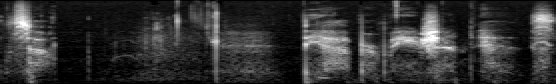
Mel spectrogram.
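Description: A soft-spoken woman's whisper at a fairly slow pace, dry with no echo, over light background noise. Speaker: ASMR creator. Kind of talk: soft-spoken ASMR affirmations. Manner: soft close-mic ASMR whisper. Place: home room. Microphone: studio mic.

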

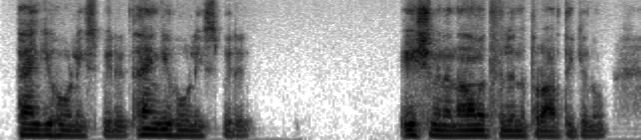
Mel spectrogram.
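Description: A man speaks in a fairly low pitch with a dark, mellow tone. His intonation stays monotone and flat. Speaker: preacher leading online prayer meeting. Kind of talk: sermon and prayer. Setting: Zoom video call. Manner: fervent, repetitive declarations.

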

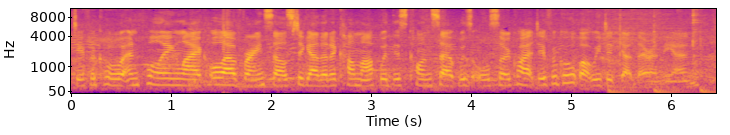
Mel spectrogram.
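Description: A woman talks at a fairly quick pace with hardly any pauses and fairly even intonation. Music plays clearly in the background. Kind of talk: interview answer. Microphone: lapel.

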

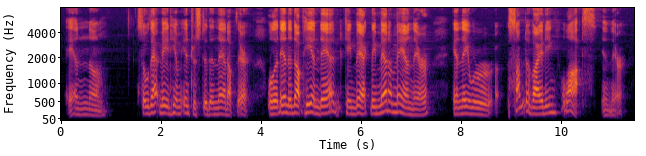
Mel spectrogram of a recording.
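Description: Talking fairly slowly with a Midwestern American accent, a woman has a dark, mellow tone and ordinary pitch variation. The background is quiet. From Ottawa County, Ohio; Ohio. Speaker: interviewee. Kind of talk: oral history interview answer. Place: home room. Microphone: lapel.

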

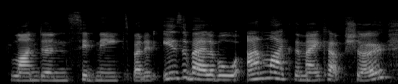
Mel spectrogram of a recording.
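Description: Her tone bright and sharp, a woman talks at a moderate pace with ordinary pitch variation. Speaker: beauty vlogger. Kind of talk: casual vlog chat. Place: home room. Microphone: camera far.

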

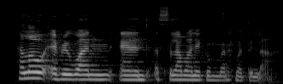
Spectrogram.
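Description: Talking at a fairly quick pace, a woman with a fairly high pitch shows ordinary pitch variation. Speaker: assistant professor of religion. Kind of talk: educational book discussion to camera. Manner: fast. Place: home room. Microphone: webcam.

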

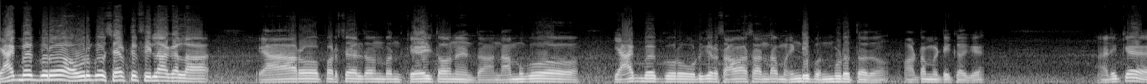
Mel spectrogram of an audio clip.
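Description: Lively intonation over noticeable background noise. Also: man, medium pitch for a man. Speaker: scooter reviewer, vlogger. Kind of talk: casual vlog review.

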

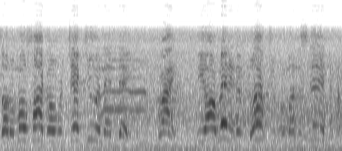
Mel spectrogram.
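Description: A loud man talks at an extremely high pitch with lively intonation at a moderate pace, with noticeable background noise. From US. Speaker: street preacher. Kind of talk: street preaching, fiery sermon-like rant with scripture quotes. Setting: outdoors, street with passersby. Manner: loud, confrontational, forceful; animated, insulting, call-and-response with fellow preachers. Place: street. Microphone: camera far.

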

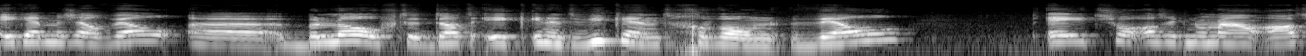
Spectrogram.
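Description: Very slowly, a woman talks, her pitch varying an ordinary amount. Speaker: vlogger. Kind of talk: casual vlog chat. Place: home room. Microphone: phone near.

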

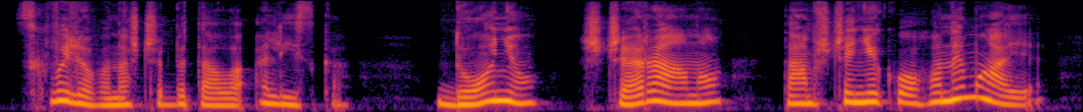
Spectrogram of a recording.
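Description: The voice is a natural reading voice. The background is quiet.

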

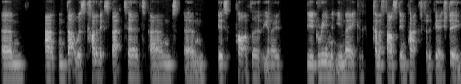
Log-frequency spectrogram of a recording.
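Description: At a fairly slow pace, a man speaks with an English Midlands accent over a quiet background. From English Midlands, Derby area. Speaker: research chemist; guest. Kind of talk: interview. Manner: halting. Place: home room. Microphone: video call.

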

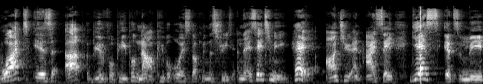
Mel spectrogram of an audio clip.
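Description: At a moderate pace, a man speaks with hardly any pauses. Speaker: vlogger. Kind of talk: casual vlog chat. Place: home room. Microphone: camera far.

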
